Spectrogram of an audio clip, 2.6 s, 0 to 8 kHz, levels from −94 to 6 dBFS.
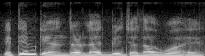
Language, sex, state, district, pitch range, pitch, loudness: Hindi, male, Arunachal Pradesh, Papum Pare, 145-160 Hz, 155 Hz, -12 LUFS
